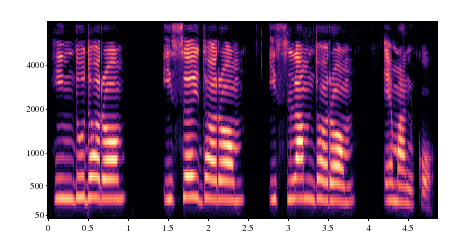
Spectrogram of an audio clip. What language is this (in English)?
Santali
